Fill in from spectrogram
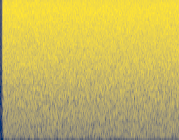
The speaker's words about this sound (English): Now, you've certainly heard white noise in the hiss of an untuned radio.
